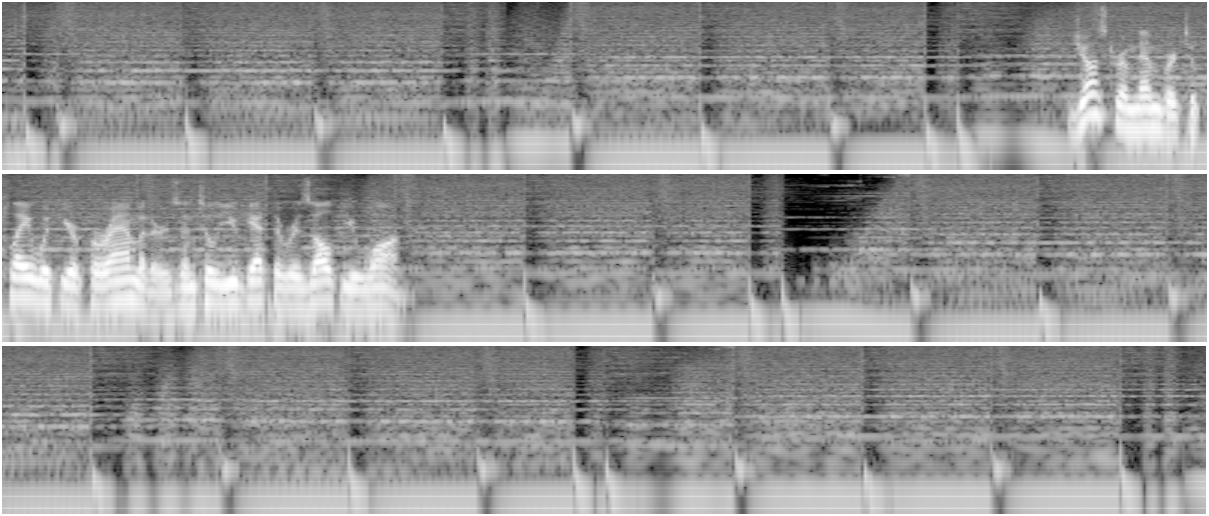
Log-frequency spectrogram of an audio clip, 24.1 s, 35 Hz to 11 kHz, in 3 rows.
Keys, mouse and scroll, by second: 0.2 space, 1.5 click, 2.9 click, 4.0-6.1 scroll down 9, 7.7 click, 8.0-10.7 scroll down 10, 12.0 click, 15.4 click, 19.6 click, 20.7 space.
